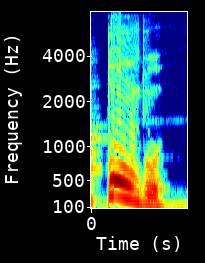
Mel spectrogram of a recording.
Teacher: Eu tenho um fonema P aí eu tenho o om anasalado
